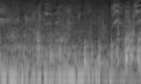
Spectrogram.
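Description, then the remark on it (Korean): Two or so mice rustling and scratching inside a wall closet, a soft, irregular patter of quick scrabbling sounds that continues throughout, with no one speaking. “그는 비스듬히 벽에 기대어 이것을 생각하다가 머릿속에서 무엇이 버스럭거리는 소리를 들었다.”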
